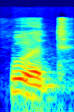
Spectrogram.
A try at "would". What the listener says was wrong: Perfect. Okay, good.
